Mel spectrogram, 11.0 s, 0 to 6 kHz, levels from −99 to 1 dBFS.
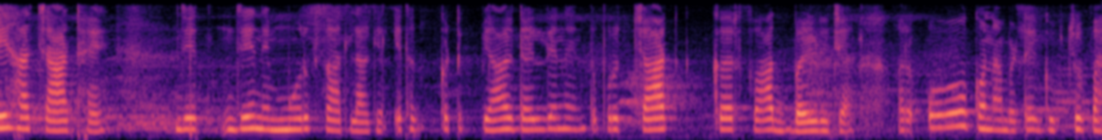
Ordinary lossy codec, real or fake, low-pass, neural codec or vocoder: none; real; 5.4 kHz; none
